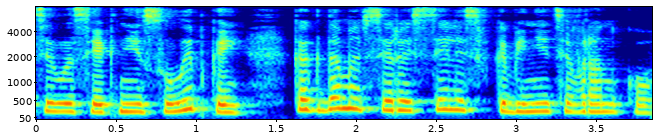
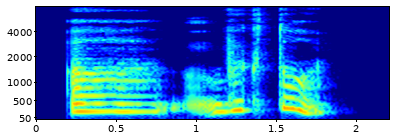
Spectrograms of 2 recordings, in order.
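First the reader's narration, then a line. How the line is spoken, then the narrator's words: Bewildered question. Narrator (Russian): растерянно спросила девушка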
